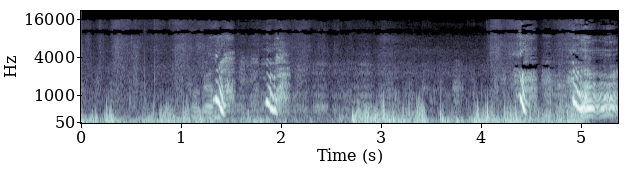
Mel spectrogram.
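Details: Siberian Husky named Key arguing over food with a person, giving short sharp falling whines and yelps in a quick series, with human speech murmuring between them.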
